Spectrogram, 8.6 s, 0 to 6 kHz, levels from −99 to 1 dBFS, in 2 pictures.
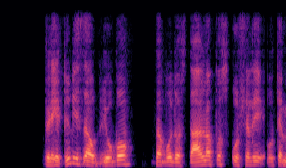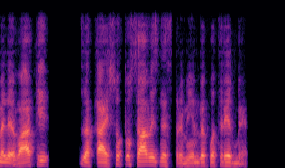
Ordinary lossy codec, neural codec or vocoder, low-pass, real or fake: none; codec, 16 kHz, 1 kbps, FunCodec, trained on Chinese and English, 50 frames a second; 5.4 kHz; fake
